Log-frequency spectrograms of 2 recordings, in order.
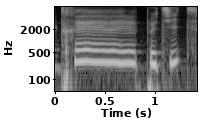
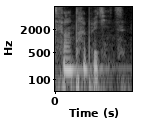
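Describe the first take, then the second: First: "très" stretched out long and higher; emphatic TRÈS. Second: "très petite" dropped very soft, almost whispered; quiet aside. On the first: Guest recalls her childhood, "très" stretched for emphasis. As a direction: draw "très" right out before "petite". Emphasis, then softened self-correction. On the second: Speaker qualifies her own childhood memory, hushed aside. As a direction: tuck "enfin très petite" under your breath. Hedging aside after the emphasis. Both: Real, not acted.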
